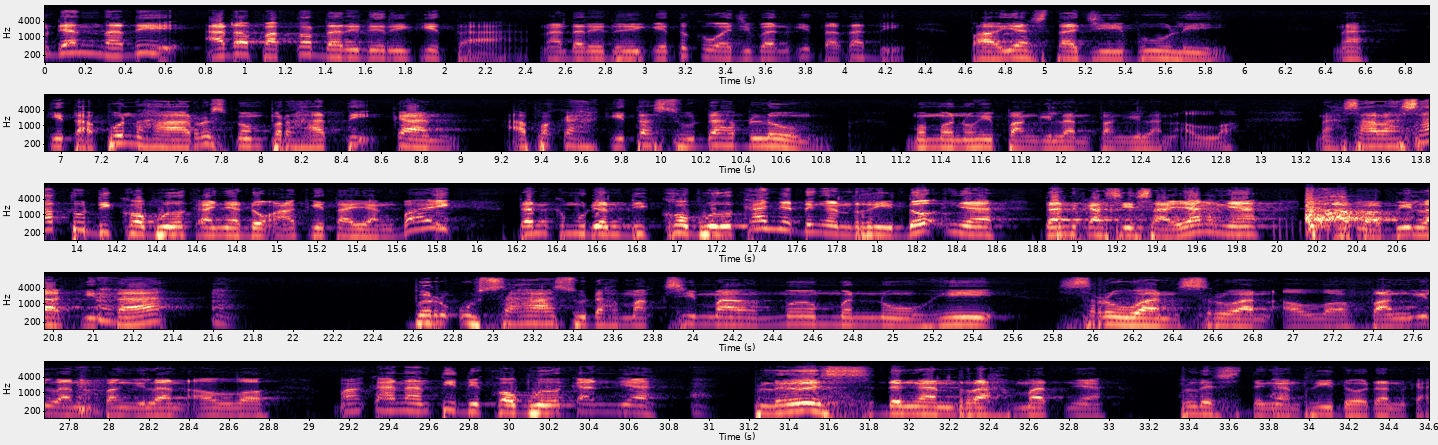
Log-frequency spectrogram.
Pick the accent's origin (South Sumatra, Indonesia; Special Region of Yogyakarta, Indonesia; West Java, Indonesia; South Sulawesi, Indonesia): West Java, Indonesia; mau pakai bahasa Sunda, kita orang Sunda, pakai bahasa Indonesia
